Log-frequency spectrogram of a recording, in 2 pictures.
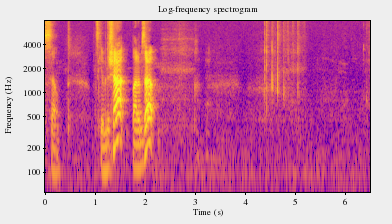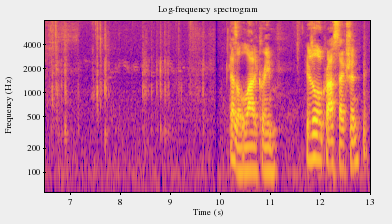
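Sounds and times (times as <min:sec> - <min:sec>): cookie crunching: 0:04.2 - 0:05.3, 0:06.3 - 0:09.8.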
